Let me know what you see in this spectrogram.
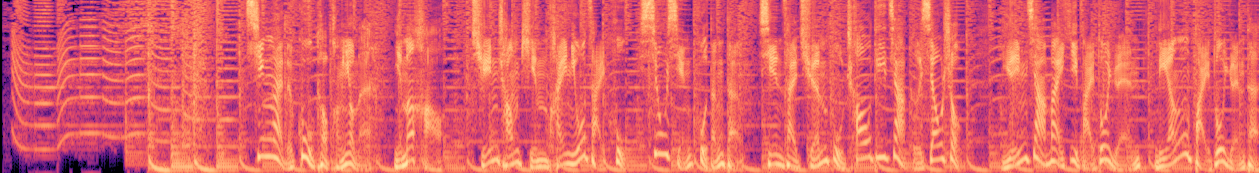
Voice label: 男 促销广告 清仓大甩卖

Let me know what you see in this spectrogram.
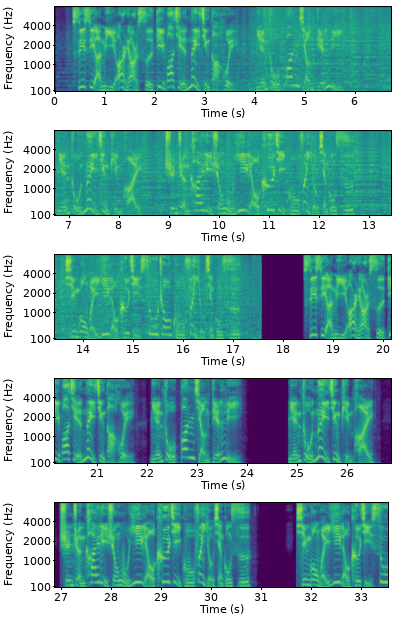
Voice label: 男 颁奖 年度颁奖典礼

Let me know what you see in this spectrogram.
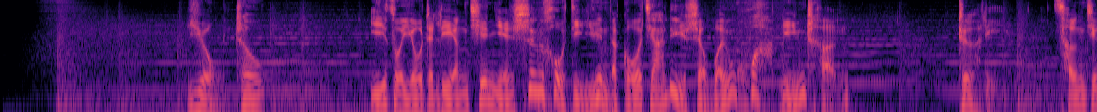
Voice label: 男 党政专题; 永州市公安局冷水滩分局教育整顿

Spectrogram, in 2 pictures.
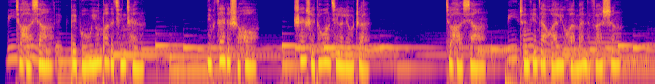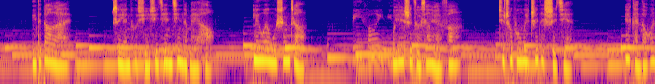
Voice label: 女, 旁白 深情表白; 我喜欢你

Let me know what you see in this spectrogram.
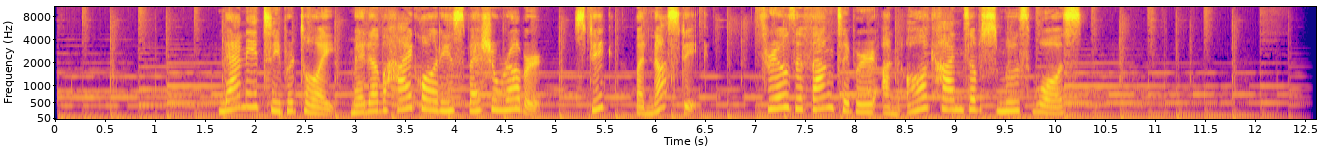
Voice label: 英女 英语广告 儿童产品

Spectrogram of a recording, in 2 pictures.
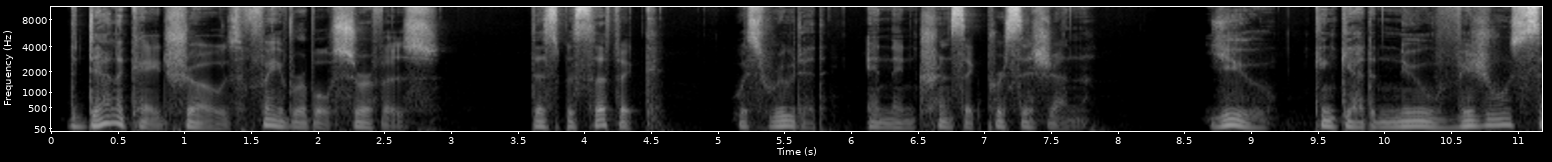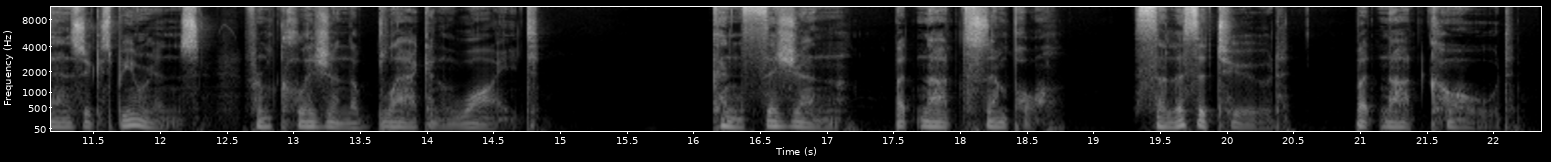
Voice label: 英男 专题; iite

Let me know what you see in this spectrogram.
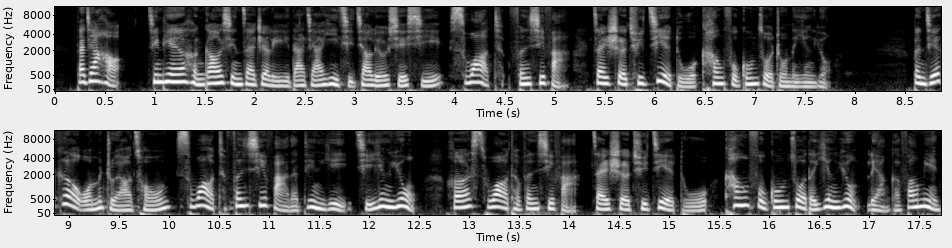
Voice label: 女 课件自然说话

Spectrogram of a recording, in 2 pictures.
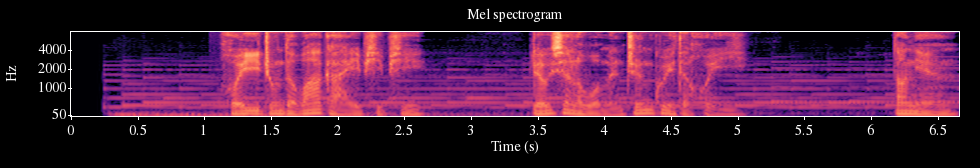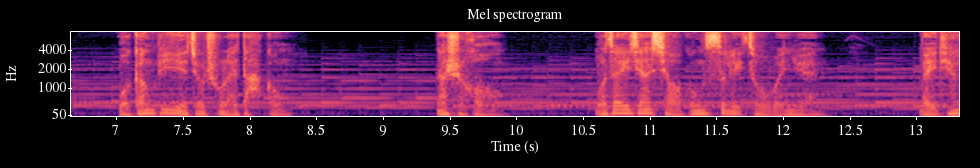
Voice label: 男, 独白走心

